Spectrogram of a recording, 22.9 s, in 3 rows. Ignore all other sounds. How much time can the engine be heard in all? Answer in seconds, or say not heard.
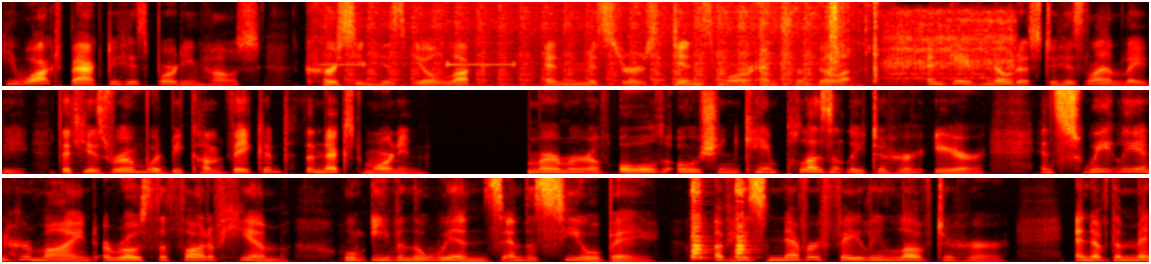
5 s.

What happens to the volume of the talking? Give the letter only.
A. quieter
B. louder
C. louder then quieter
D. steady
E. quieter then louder
D.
